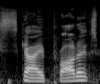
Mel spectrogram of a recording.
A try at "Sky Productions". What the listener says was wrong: Sky Products. Sky Productions. You keep saying products.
